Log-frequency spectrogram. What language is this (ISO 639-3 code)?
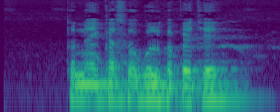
gig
